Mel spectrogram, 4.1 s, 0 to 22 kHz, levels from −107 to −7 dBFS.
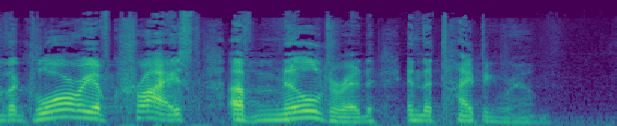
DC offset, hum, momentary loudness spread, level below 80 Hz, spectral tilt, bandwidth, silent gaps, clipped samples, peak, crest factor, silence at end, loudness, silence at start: under 0.1%; none; 11 LU; -64 dBFS; -4.5 dB/octave; 16 kHz; none; under 0.1%; -10 dBFS; 22 dB; 0.6 s; -31 LUFS; 0 s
